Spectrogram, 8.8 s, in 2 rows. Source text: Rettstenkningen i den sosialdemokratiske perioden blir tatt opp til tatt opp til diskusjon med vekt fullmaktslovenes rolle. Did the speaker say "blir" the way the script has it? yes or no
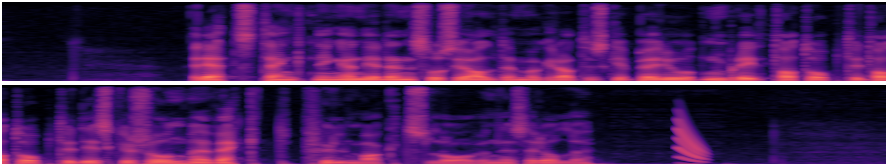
yes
